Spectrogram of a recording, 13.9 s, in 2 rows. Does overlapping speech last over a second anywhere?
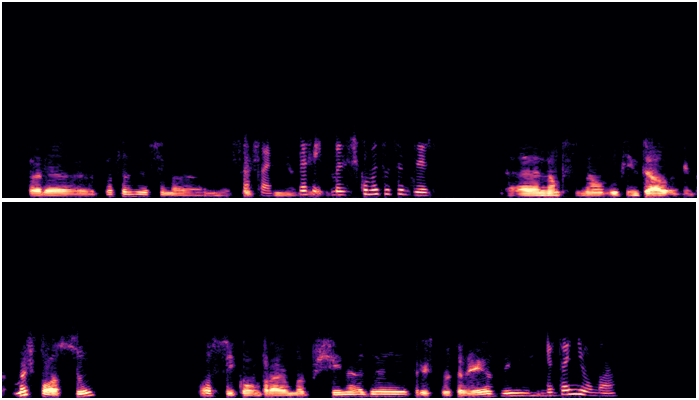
No

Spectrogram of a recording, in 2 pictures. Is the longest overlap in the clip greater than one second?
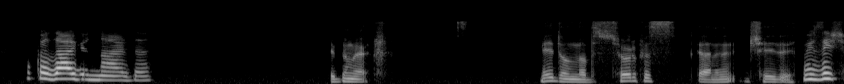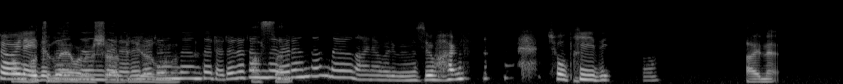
Yes, from 8.6 s

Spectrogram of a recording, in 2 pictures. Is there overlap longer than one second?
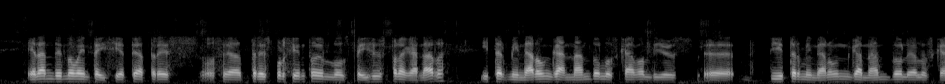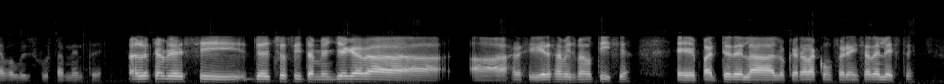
No

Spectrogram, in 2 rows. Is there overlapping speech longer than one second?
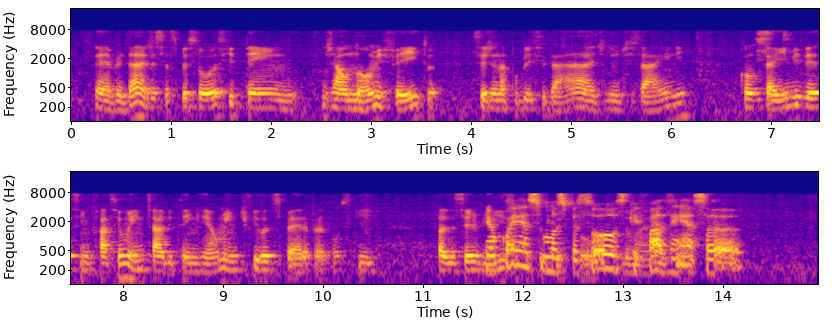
Yes, from 11.6 s

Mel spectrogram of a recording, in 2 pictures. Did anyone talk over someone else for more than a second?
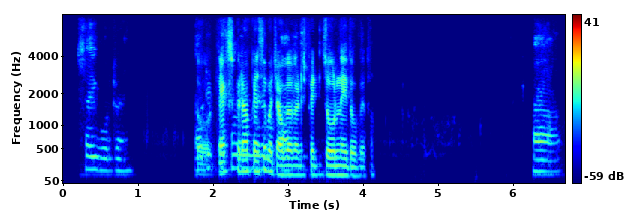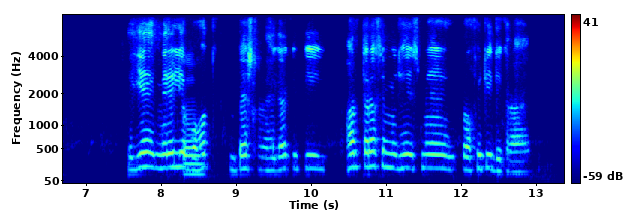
Yes, from 1.8 s

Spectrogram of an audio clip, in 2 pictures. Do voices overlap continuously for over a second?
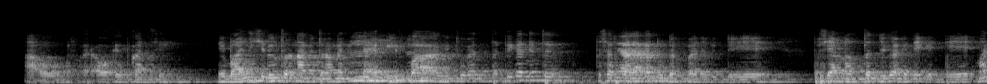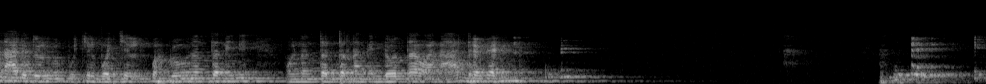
Yes, from 3.5 s

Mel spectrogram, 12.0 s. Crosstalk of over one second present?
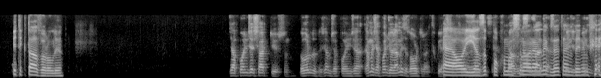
Yes, from 8.9 s

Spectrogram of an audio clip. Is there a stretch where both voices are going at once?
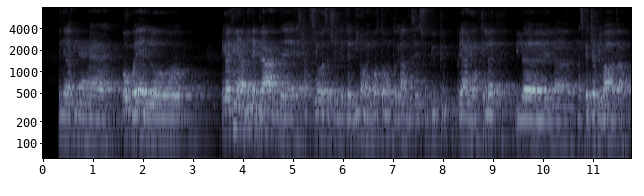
No

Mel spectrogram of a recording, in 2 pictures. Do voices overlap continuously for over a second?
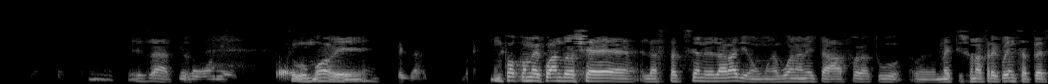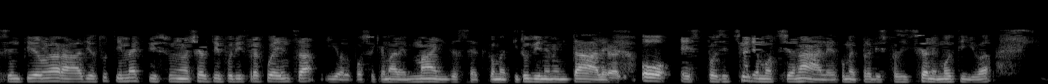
No

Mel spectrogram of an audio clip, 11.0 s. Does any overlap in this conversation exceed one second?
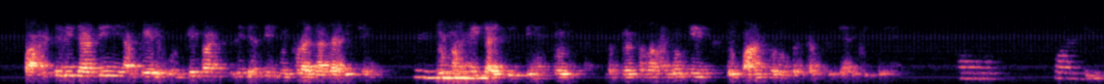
No

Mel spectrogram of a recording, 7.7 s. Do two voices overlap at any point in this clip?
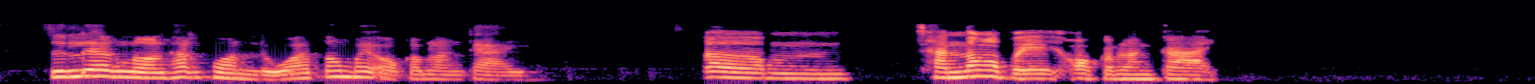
No

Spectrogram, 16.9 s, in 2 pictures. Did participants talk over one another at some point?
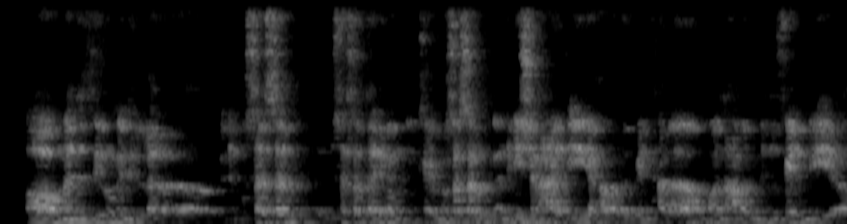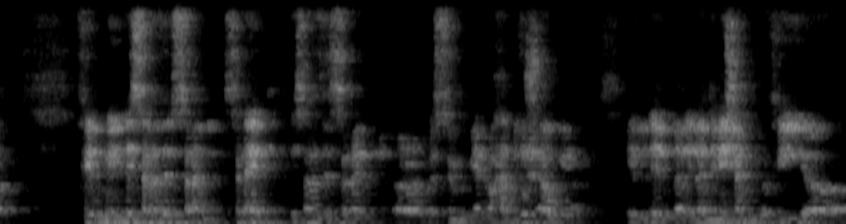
No

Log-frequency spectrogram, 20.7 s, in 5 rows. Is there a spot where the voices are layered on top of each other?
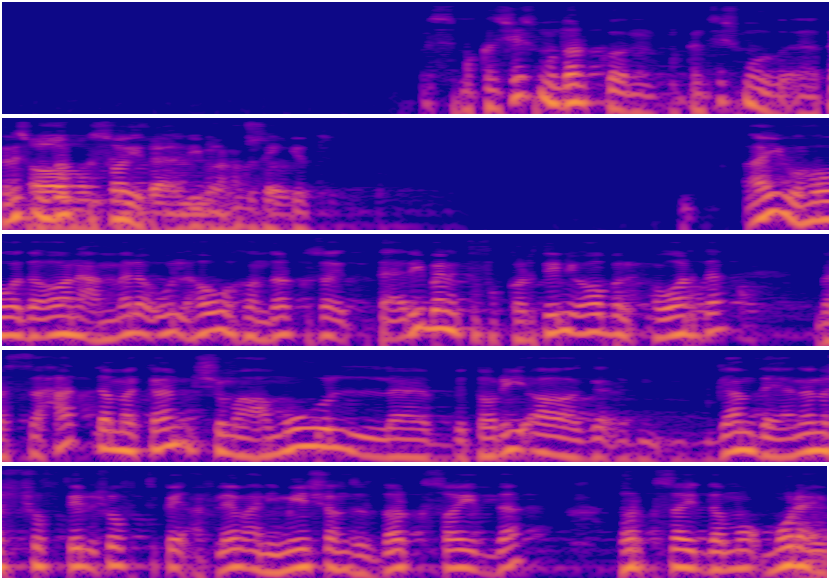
Yes, from 4.3 s

